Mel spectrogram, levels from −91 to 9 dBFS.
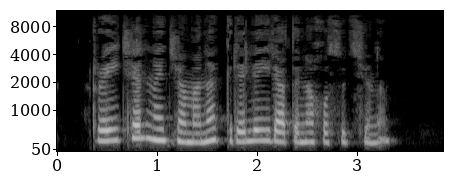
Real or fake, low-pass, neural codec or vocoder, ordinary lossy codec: real; 10.8 kHz; none; AAC, 32 kbps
